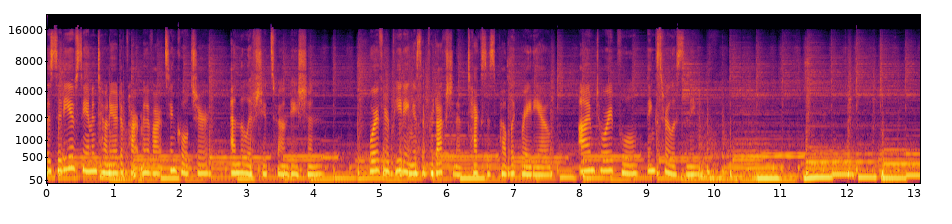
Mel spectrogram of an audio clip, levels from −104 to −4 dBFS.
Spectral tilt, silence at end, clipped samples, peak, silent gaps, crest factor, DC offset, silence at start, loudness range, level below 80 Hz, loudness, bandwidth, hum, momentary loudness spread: -6.5 dB/octave; 0 s; under 0.1%; 0 dBFS; none; 16 dB; under 0.1%; 0 s; 2 LU; -30 dBFS; -18 LUFS; 16 kHz; none; 6 LU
